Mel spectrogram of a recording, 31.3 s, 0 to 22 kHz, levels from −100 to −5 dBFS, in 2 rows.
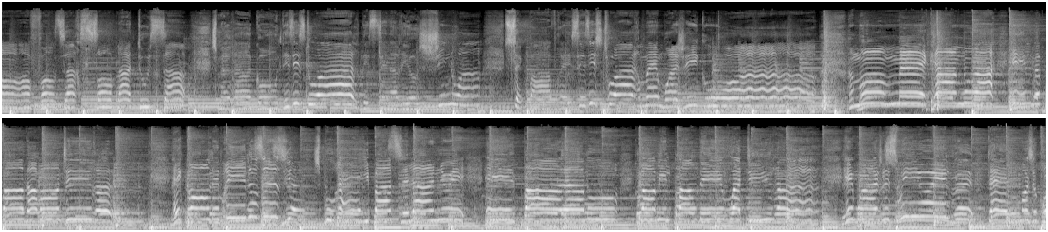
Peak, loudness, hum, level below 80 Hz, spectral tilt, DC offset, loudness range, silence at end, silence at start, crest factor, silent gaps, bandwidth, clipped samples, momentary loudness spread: -2 dBFS; -19 LUFS; none; -30 dBFS; -4.5 dB/octave; under 0.1%; 4 LU; 0 s; 0 s; 16 dB; none; 17 kHz; under 0.1%; 6 LU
